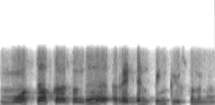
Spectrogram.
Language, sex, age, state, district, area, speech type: Tamil, male, 18-30, Tamil Nadu, Ariyalur, rural, conversation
